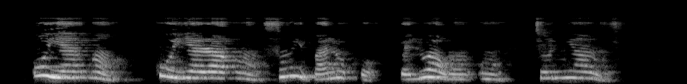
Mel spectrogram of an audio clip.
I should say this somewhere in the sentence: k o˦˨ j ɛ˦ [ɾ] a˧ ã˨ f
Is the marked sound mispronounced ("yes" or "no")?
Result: no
